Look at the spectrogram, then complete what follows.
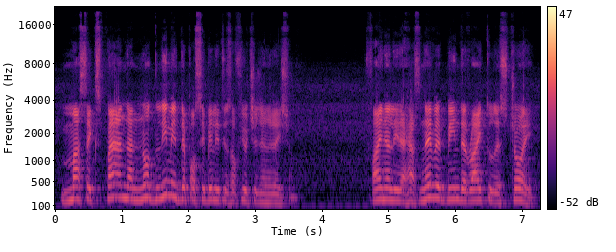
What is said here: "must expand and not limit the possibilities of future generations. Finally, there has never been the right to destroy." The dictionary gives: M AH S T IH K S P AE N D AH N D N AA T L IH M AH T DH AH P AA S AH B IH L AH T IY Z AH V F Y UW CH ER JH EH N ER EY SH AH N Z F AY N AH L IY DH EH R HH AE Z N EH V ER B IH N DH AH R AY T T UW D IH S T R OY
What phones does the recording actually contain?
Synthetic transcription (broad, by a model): M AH S T IH K S P AE N D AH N N AA T L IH M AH T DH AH P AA S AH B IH L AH T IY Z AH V F Y UW CH ER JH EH N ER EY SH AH N F AY N AH L IY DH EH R HH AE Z N EH V ER B IH N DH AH R AY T T UW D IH S T R OY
